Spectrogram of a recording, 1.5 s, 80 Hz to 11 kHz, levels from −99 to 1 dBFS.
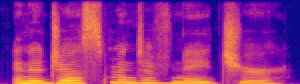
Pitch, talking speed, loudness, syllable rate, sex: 255 Hz, 160 wpm, -16 LUFS, 5.9 syllables/s, female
